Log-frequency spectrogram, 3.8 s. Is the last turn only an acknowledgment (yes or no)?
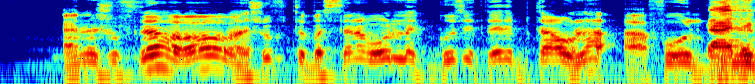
no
